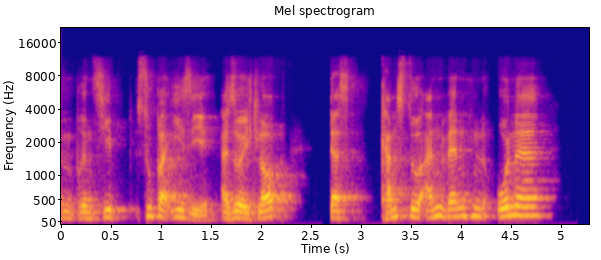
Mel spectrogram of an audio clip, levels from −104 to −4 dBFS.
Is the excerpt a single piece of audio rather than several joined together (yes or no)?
yes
